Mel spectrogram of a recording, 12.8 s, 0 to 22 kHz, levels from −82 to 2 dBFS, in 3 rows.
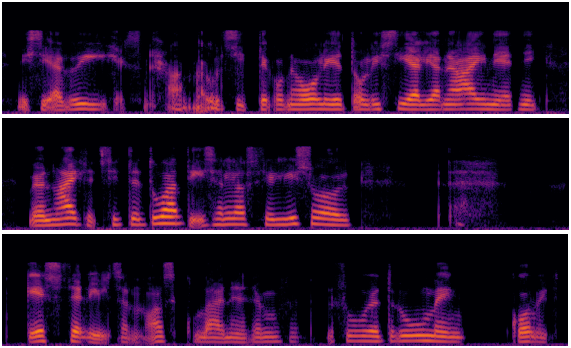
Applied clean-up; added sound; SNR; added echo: neural diffusion model UNIVERSE++.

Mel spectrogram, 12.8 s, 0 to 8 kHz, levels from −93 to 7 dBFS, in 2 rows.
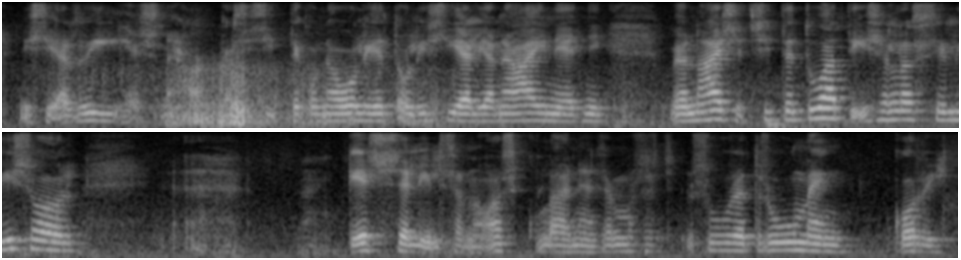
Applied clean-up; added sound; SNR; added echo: none; Thunder; 10 dB; none.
